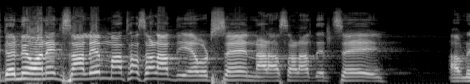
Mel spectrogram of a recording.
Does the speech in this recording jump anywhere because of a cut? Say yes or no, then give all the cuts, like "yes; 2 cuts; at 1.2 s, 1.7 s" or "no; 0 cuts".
no; 0 cuts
